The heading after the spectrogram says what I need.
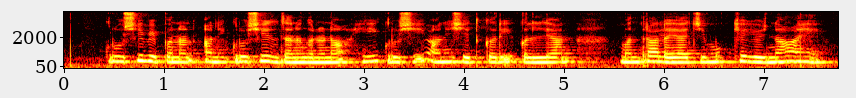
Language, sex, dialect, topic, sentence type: Marathi, female, Varhadi, agriculture, statement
